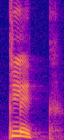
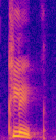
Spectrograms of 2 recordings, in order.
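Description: The two takes are said the same way.

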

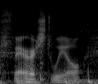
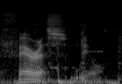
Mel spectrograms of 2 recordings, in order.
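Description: First: A T sound is added before 'wheel'. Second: No T sound comes before 'wheel'. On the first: "I call it a Ferris wheel" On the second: "not a Ferris wheel"

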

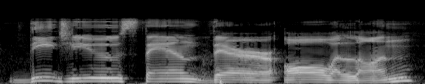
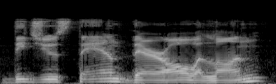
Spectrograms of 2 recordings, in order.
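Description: First: The sentence is said at a slower pace. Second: The sentence is said at a faster pace.

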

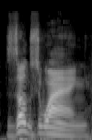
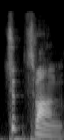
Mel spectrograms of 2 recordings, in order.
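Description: First: The word begins with a plain z sound. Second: The word begins with a ts sound. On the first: The speaker calls it wrong. "if you're in English and you don't know how to pronounce it" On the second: The speaker calls it right. "the Z is pronounced like a T-S in English"

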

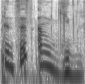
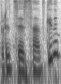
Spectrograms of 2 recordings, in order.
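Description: First: The second word ends with a consonant sound. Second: The second word ends with a vowel sound. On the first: The speaker calls it right. "Вот так надо" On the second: The speaker calls it wrong. "русского вот этого произношения"

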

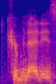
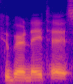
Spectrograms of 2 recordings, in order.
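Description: First: It is pronounced the usual English way. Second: It is pronounced the way Greek speakers say it. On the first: The speaker calls it wrong. "We actually pronounce it wrong" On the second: The speaker calls it right. "if you're actually Greek, you pronounce it something like Kubernetes"

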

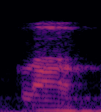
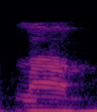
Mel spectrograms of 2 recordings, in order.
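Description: Both takes have the same delivery.

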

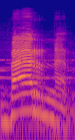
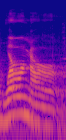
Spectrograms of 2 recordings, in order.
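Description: First: The name is pronounced the Japanese way. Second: The name is pronounced the English way.

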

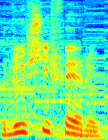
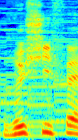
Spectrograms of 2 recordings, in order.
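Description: First: The name ends in an added RU syllable. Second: The name ends in a final L sound.

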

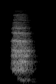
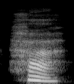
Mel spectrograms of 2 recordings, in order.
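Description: First: It is a voiceless breath with no vowel. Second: It is voiced with a vowel at the end. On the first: The speaker calls it right. "It's just ha" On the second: The speaker calls it wrong. "Make sure it's not ha. We don't want that sound at the end"

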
